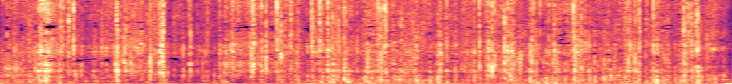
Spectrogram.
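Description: A small, dark plastic Snickers candy bar wrapper is held close in both hands while fingertips squeeze and crumple it. It makes a steady run of bright, crisp crinkles and crackles with short, sharp snaps that die away almost instantly, over a faint low hum.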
